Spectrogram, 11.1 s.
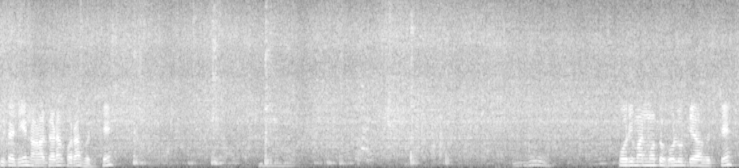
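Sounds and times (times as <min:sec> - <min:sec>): vegetables sizzling in hot oil: 0:00.0 - 0:11.0
spatula scraping pan: 0:01.7 - 0:06.9.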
